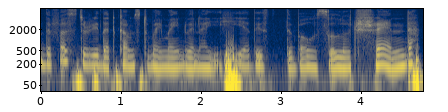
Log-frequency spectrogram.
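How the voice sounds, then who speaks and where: Against noticeable background noise, a woman speaks quietly and at a very slow pace. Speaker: beauty vlogger. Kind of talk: storytime voiceover over makeup tutorial. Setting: recorded at night. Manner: low, quiet voice; casual, conversational.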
